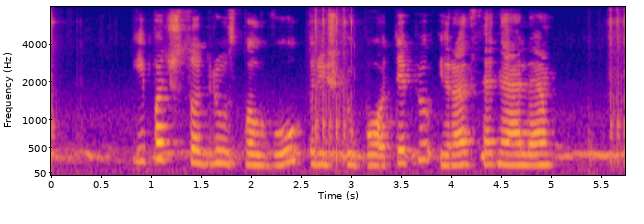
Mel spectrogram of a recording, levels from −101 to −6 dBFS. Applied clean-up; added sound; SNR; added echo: none; Tools + Bird; 11 dB; none.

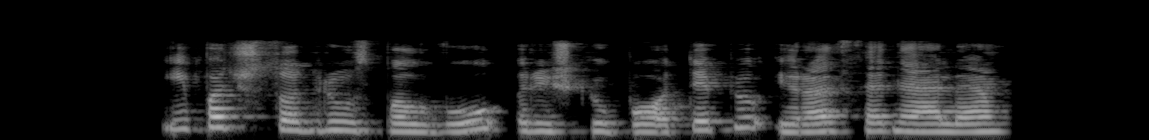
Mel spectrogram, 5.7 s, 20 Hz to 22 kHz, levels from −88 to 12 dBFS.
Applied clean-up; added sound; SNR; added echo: none; none; none; none.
